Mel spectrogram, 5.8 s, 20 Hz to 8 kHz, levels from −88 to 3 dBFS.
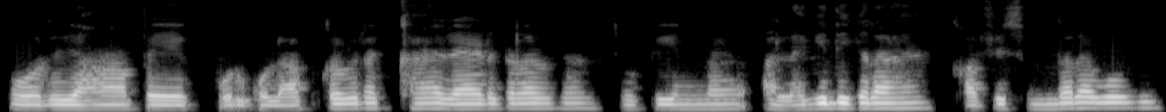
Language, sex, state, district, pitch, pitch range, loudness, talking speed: Hindi, male, Uttar Pradesh, Jyotiba Phule Nagar, 125 Hz, 115-135 Hz, -19 LUFS, 265 wpm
